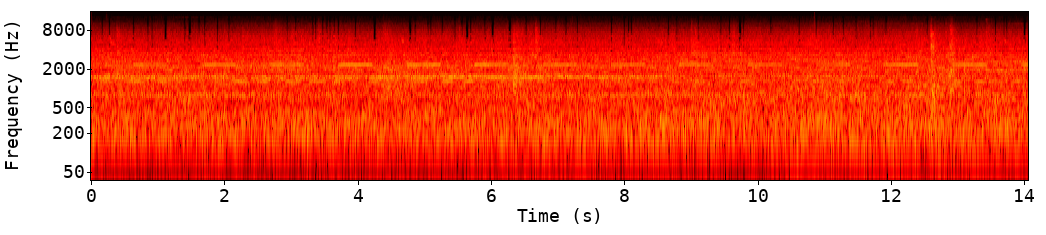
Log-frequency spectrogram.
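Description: Boeing 767-300ER jet engines running steadily, a continuous roar with a thin steady whine over it. Throughout, a high electronic warning beep from ground equipment repeats evenly a little under twice a second.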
